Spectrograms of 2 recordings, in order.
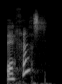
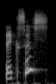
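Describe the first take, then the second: First: "Texas" as a questioning "TEH-has", softer; Spanish pronunciation. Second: "Texas" as a questioning "TEK-sus", rising high; English pronunciation. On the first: Player testing the other version, Spanish pronunciation of "Texas" with an h-sound. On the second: Player testing the English word, English pronunciation of "Texas" with ks. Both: Shown as a demonstration. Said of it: "How do you pronounce it in English?".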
